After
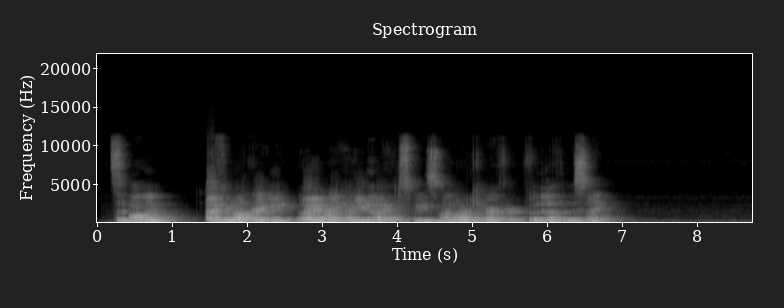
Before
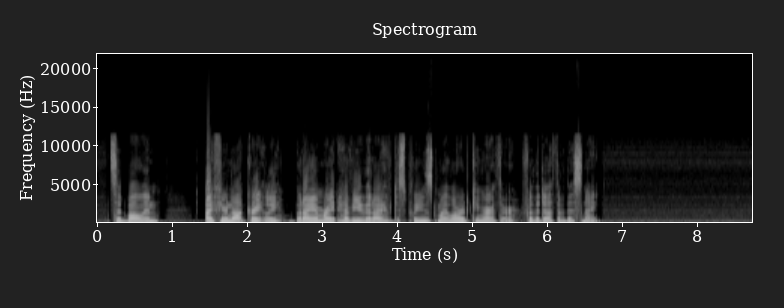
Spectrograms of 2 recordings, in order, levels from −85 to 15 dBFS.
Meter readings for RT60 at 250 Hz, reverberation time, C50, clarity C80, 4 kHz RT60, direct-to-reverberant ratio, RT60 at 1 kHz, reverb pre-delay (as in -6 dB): 1.0 s, 1.1 s, -4.0 dB, 1.5 dB, 0.65 s, -8.0 dB, 1.1 s, 34 ms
